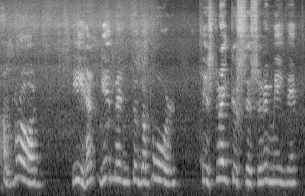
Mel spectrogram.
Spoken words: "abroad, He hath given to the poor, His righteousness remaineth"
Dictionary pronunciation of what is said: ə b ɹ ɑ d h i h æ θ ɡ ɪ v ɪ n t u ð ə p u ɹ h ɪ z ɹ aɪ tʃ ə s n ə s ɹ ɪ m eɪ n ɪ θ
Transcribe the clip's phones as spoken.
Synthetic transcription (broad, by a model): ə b ɹ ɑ d h i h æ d ɡ ɪ v ɪ n t u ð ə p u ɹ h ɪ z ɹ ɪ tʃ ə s ə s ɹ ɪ m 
